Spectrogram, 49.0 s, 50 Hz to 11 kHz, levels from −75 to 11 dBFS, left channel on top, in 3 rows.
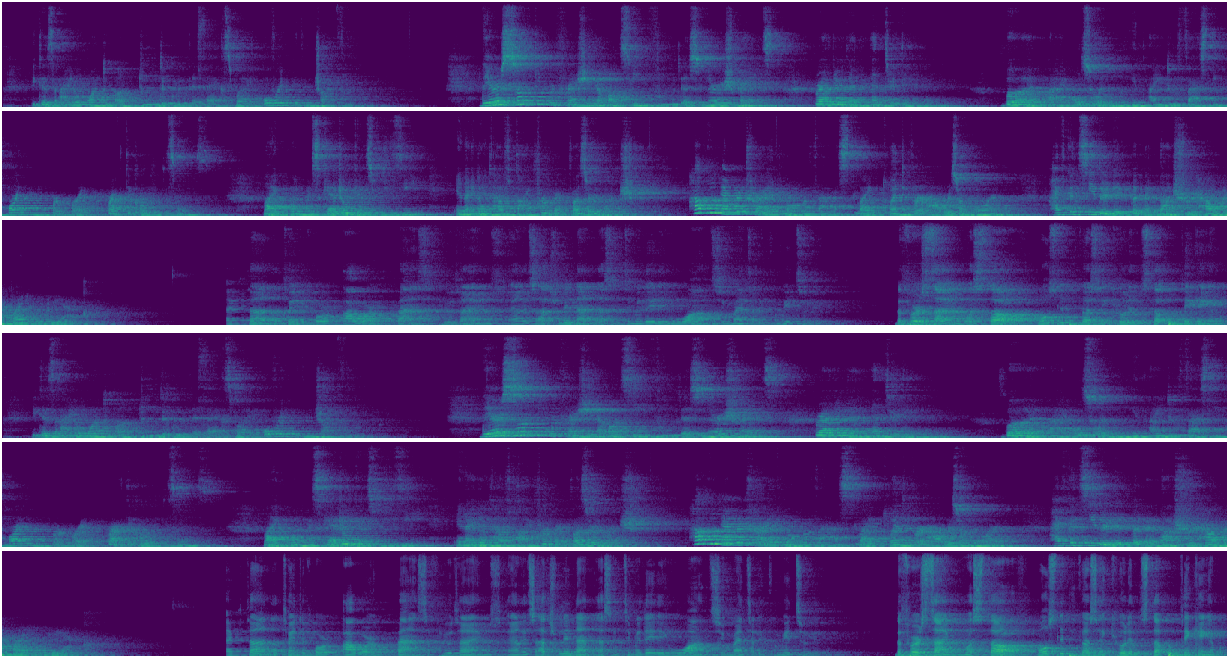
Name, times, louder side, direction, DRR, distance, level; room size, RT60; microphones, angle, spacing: voice 1, 0.5-4.7 5.9-12.5 13.3-17.5 17.7-19.0 19.3-21.9 22.3-24.7 25.5-29.7 30.0-33.6, equal, 40° left, -4 dB, 1.4 m, -27 dB
voice 2, 35.7-37.7 37.9-43.5 44.6-48.9, right 2 dB, 55° right, 3 dB, 0.6 m, -27 dB
9.5 x 3.8 x 6.3 m, 2.3 s
head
